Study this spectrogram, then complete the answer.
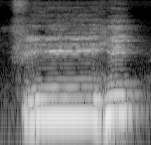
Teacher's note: फा या जेर फी, हा जेर ही, फी ही। अब यहाँ पर मैंने फा को तो खींचा है लेकिन हा को नहीं खींचा है। क्यों? क्योंकि यहाँ पर या मद्दा है, या साकिन है और उससे पहले जेर है, और यहाँ पर सिर्फ हा के नीचे जेर है।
